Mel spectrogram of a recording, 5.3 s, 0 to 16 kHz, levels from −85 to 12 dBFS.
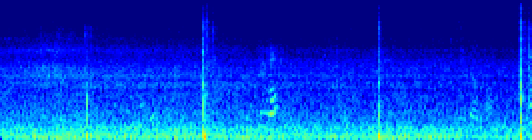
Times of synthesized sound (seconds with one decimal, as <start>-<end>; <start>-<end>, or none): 0.0-5.3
